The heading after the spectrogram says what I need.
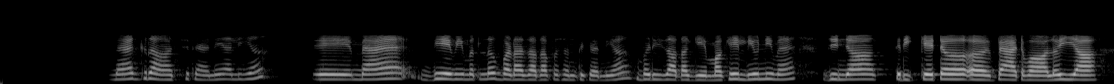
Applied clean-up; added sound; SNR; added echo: none; none; none; none.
